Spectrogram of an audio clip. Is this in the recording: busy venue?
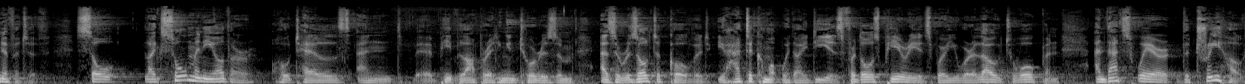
yes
